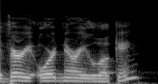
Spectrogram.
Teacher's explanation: the tone needs to be rising after looking, not falling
